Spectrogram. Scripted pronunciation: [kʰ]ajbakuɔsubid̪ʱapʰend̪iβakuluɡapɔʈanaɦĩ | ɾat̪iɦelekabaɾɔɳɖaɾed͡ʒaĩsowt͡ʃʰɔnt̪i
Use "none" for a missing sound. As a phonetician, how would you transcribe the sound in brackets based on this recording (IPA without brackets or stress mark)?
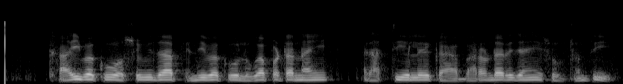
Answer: kʰ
